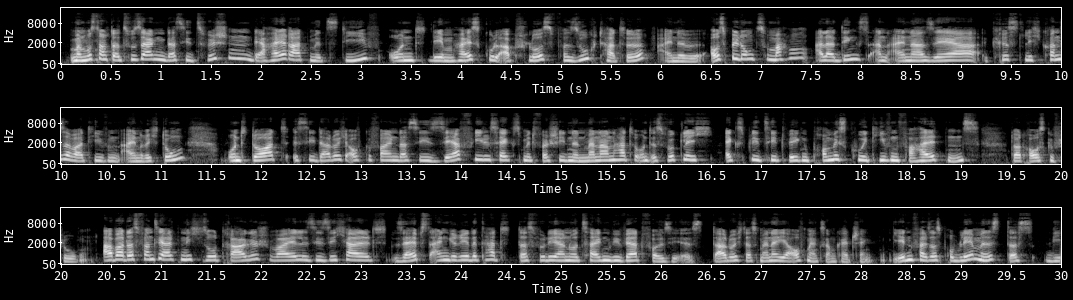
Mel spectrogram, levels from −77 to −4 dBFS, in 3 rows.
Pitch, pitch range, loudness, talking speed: 230 Hz, 210-255 Hz, -20 LUFS, 175 wpm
